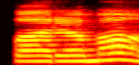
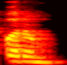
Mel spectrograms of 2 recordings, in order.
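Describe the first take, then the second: First: It is said the Sanskrit way. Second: It is said the Hindi way. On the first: "यहाँ पर संस्कृत में हमको कैसे पढ़ना है?" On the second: "हिंदी में हम पढ़ते हैं परम"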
